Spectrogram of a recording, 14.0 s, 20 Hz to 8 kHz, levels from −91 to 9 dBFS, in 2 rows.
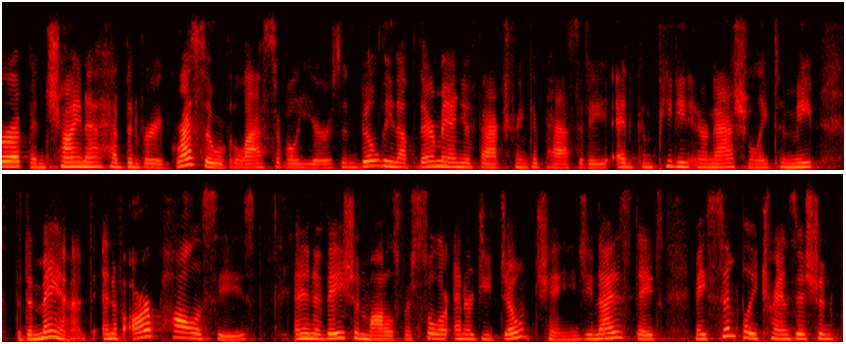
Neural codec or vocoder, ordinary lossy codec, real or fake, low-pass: codec, 16 kHz in and 24 kHz out, 2.2 kbps, FireRedTTS-2 codec; Opus, 24 kbps; fake; 7.2 kHz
